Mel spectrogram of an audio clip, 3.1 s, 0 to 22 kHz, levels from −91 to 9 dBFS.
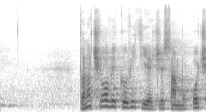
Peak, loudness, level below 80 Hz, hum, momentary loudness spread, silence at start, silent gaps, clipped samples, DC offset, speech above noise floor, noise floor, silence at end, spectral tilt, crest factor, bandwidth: -14 dBFS; -31 LUFS; -84 dBFS; none; 4 LU; 1.2 s; none; under 0.1%; under 0.1%; 36 dB; -65 dBFS; 0 s; -5 dB/octave; 18 dB; 18.5 kHz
